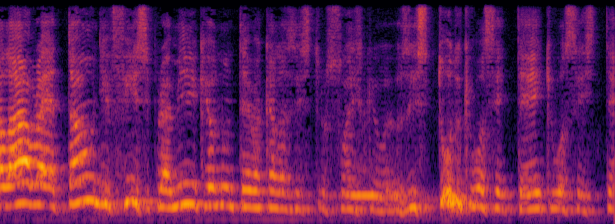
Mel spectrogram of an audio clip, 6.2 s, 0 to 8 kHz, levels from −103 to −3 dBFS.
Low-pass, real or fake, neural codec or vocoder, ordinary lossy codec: 7.2 kHz; real; none; none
